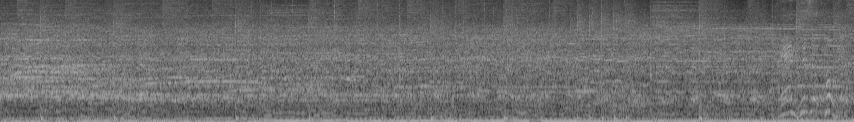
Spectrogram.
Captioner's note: cheers & applause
